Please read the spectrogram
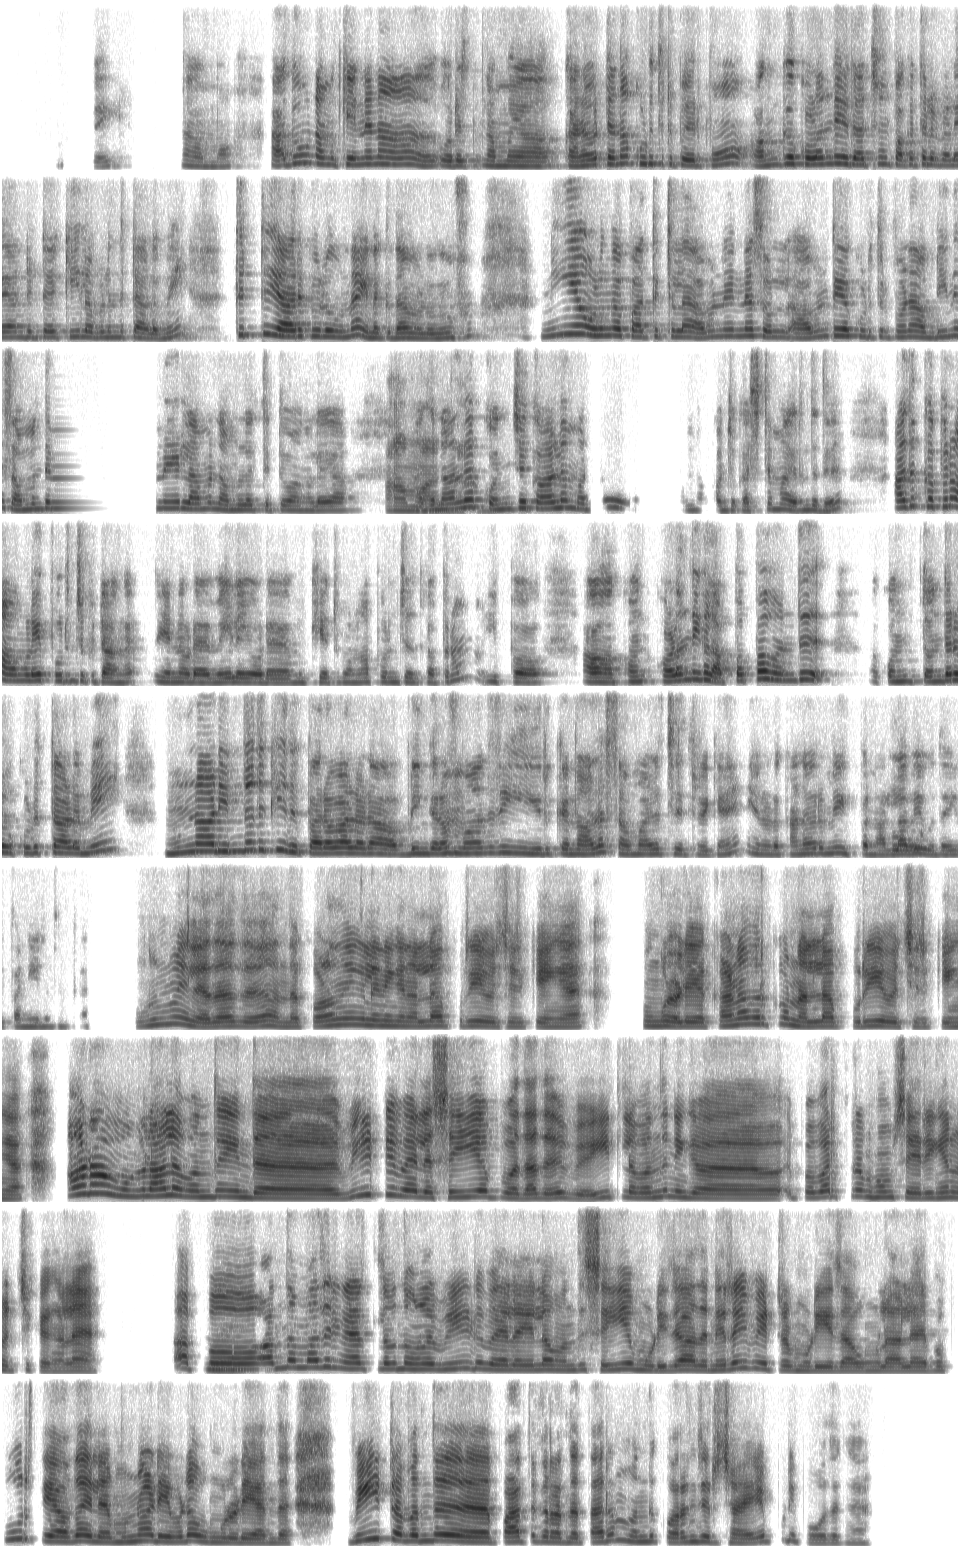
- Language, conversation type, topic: Tamil, podcast, வேலைக்கும் வீட்டுக்கும் இடையிலான எல்லையை நீங்கள் எப்படிப் பராமரிக்கிறீர்கள்?
- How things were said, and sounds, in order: other noise; chuckle; "பண்ணிக்காரு" said as "பண்ணிடுதுங்க"; tapping; other background noise; in English: "ஒர்க் ஃப்ரம் ஹோம்"; "தரம்" said as "தரும்"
